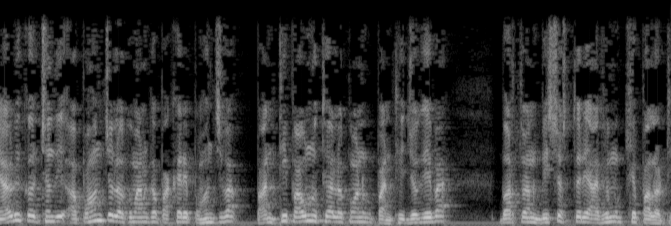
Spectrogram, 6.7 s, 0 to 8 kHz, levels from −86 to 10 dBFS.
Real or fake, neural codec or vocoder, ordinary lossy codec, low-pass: real; none; none; 7.2 kHz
